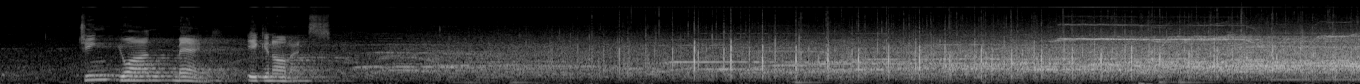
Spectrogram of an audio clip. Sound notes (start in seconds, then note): 8.0 applause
